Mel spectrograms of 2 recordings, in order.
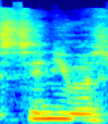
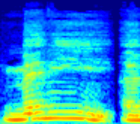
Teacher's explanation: the sesquisyllabic diphthongs of “sinuous” and “many an”, which seem to overfill the lines with an extra half-syllable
